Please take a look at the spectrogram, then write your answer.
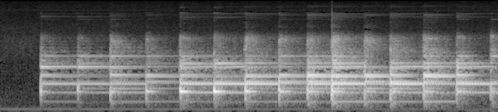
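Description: cooking pot struck

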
